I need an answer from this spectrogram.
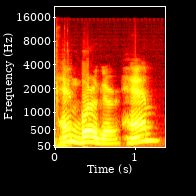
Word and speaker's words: hamburger: Então, hambúrguer, que a gente fala, a pronúncia lá do inglês é hamburger.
